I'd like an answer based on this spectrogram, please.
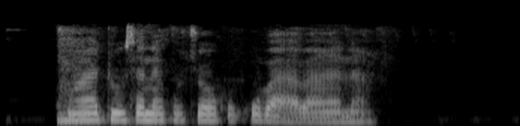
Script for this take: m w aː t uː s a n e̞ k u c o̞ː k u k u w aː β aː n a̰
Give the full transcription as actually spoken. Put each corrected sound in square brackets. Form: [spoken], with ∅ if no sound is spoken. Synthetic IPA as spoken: m w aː t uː s a n e̞ k u c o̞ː k u k u [β] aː β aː n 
